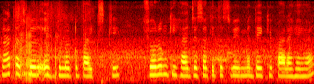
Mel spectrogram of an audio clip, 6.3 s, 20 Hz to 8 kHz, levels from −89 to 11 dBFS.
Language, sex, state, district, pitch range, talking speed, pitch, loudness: Hindi, female, Haryana, Rohtak, 230-255 Hz, 180 wpm, 240 Hz, -16 LUFS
